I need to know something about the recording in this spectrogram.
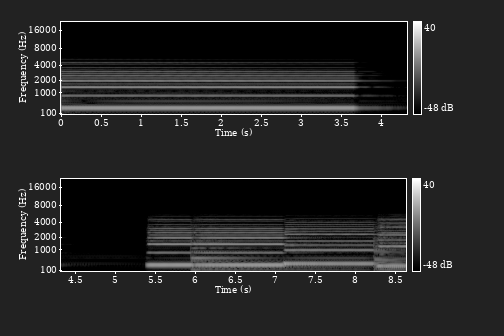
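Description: A bass clarinet holds one long note for nearly four seconds, then falls silent. About a second and a half later it resumes with a few short notes, stepping up in pitch, over a lower accompaniment.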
